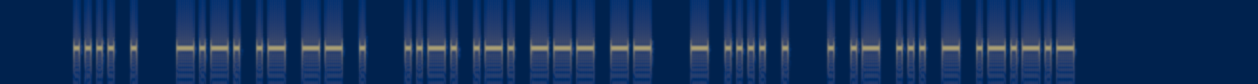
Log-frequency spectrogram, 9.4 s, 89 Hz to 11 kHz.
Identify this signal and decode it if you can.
Morse code, heard as a keyed tone, about 28 wpm, 690 Hz. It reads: HE CAME FROM THE EAST.
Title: Sentences from Top 1000 Words - Review Part 3 - 28wpm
